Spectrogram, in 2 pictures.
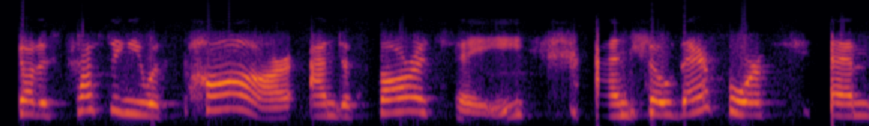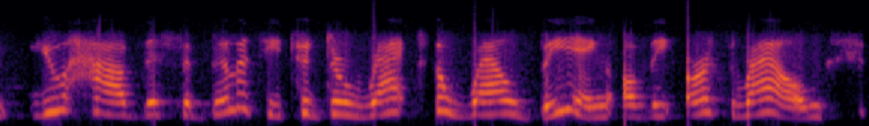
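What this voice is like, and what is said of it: Irish accent. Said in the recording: “I say that with an Irish accent... in the Irish, we just say par”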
